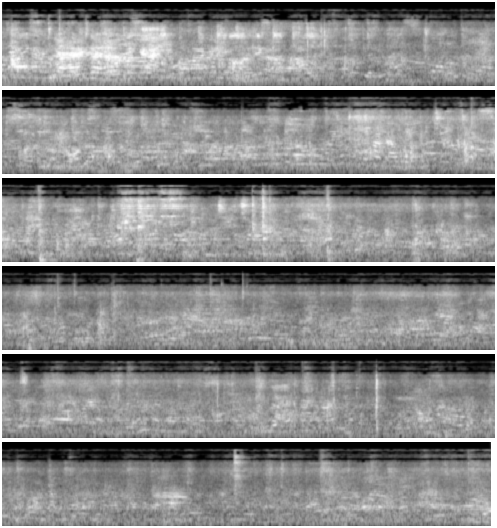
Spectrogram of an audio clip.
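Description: A crowd of people chatters all around outdoors.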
